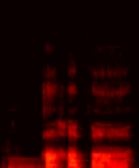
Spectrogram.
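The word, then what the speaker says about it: אהבה: holiday of love ahava has three syllables anybody if we you were in our workshop secrets of the 13th octave you know that three is a mystical and magical number it's not an accident that there are three syllables and each one starts with an ah that's also not an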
